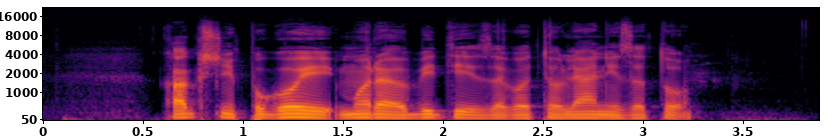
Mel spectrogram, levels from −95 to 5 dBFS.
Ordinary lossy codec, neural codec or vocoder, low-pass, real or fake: none; none; 19.8 kHz; real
